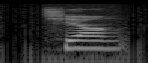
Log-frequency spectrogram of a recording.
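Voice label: "qiang", Chinese, tone 1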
